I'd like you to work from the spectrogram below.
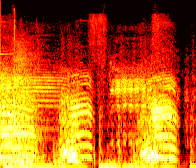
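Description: Two wavering sheep bleats from the video game Minecraft sound close and clear, one after the other with a short gap between them.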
